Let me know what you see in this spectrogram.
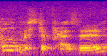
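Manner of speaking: ordinary talk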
